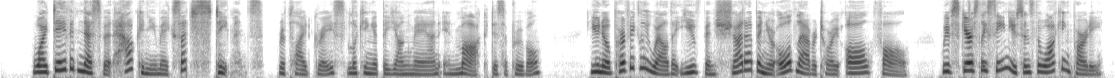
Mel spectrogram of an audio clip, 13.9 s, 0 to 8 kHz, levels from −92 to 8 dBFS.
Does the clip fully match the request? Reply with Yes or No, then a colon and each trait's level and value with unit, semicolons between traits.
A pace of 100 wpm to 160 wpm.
No: average, 185 wpm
